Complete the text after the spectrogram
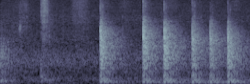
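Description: Chalk taps and scrapes against a blackboard.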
